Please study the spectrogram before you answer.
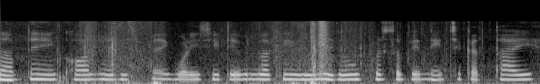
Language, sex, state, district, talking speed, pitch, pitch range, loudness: Hindi, female, Chhattisgarh, Sukma, 200 wpm, 230 Hz, 225-235 Hz, -18 LUFS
